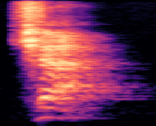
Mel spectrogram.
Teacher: 새는 소리 앞에서의 모음들은 길게 발음하지 않습니다. 짧게 발음을 합니다. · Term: 단모음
